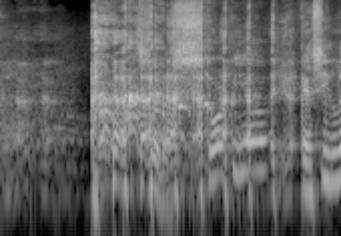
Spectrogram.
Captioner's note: laughter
